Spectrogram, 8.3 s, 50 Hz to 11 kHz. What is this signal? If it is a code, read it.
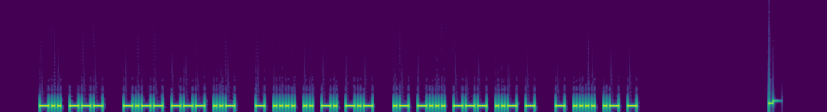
Morse code, heard as a keyed tone, about 40 wpm, 700 Hz. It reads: DO YOU THINK ABOUT THAT
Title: Sets of 5 Words Encore2 40wpm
